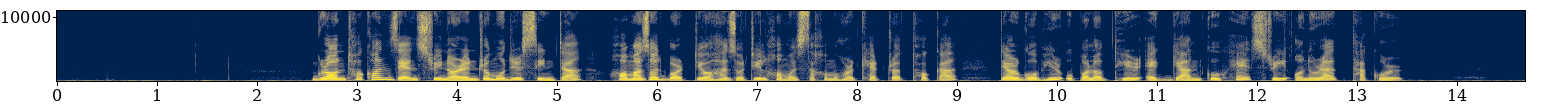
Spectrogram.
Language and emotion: Assamese, neutral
